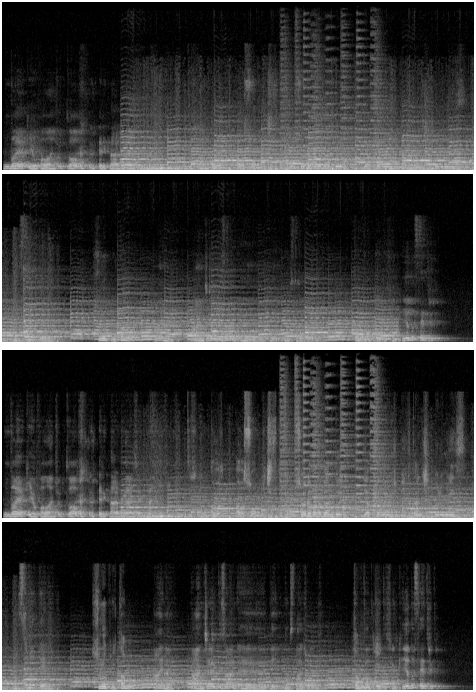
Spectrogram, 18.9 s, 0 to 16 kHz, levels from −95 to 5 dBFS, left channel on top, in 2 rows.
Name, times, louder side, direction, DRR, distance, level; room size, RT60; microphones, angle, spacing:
voice 1, 0.0-4.3 4.7-4.8 9.9-10.4 12.4-12.9 13.2-15.8 16.5-18.1, right 1 dB, 85° right, 4.0 m, -26 dB
voice 2, 1.4-1.8 4.2-9.4 11.2-12.2 16.5-16.9, right 3 dB, 65° right, 1.1 m, -26 dB
sound 1, 2.4-17.4, left 4 dB, 85° left, 2.2 m, -25 dB
sound 2, 2.6-10.6, equal, 10° left, 1.1 m, -31 dB
sound 3, 5.5-8.5, right 3 dB, 40° right, 2.3 m, -31 dB
28.0 x 23.0 x 5.2 m
head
